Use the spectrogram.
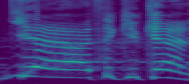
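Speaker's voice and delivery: high, loud eager yes; crowd cheering. Retold or imitated. Crowd eagerly answering the walker, high and loud. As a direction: answer with a roar.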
